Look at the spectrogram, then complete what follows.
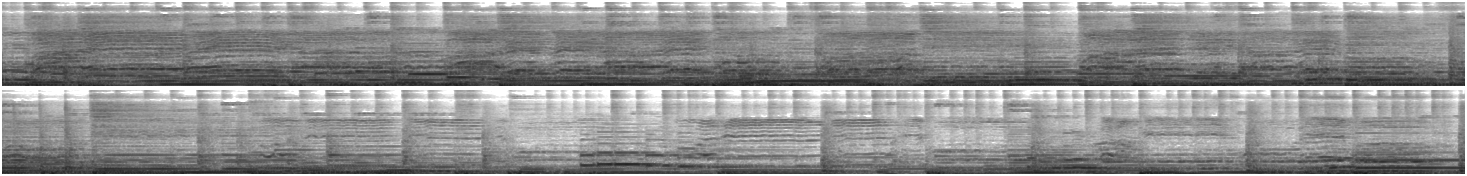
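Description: Gospel worship music: a group of voices singing together over held low notes, easing off briefly about twenty seconds in before building again.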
